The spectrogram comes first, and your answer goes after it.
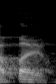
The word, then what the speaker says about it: Abba: 근데 아빠는 풋노트가, 세번역 성경의 풋노트가 아버지를 뜻하는 아람어가 아빠예요. 우리말 아빠랑 발음이 똑같아요. 그리고 알파벳에는 ABBA를 씁니다. 노래하는 아바하고 똑같아. ABBA를 쓰는데 이거는 아람어예요.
